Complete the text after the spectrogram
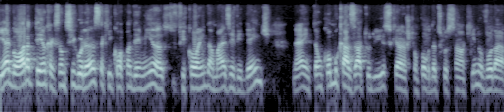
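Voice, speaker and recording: Here a man talks at a very fast pace with a dark, mellow tone. His pitch is fairly high, with ordinary variation. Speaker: travel association representative. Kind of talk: panel discussion. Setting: online event. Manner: halting, many fillers.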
